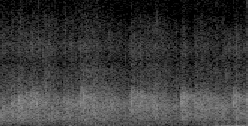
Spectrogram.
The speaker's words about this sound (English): Now you can give the little clap offering for that.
